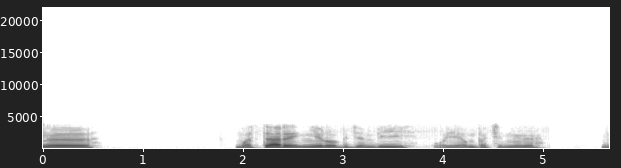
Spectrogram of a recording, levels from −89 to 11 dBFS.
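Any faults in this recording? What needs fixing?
The whole clip has passed through the iLBC codec. Nothing above 3.8 kHz survives, so the speech sounds narrowband and muffled. The damage is plainly audible: the voice takes on a rough, synthetic edge. iLBC codes each 20 ms frame's excitation on its own, without drawing on the previous frame. The character fits the 15.2 kbps mode. To prevent it, record or transmit with a wideband codec, or keep an uncompressed copy.

Computer activity noise starts at 1.98 s and runs to the end. It is a faint buzz pulsing at around 70 Hz, sitting far below the speech. It does not follow the talker. It follows the machine. Changing load on the processor, graphics card or mouse shifts the shared ground of the audio circuit, and that shift leaks into the signal. To prevent it, use an external USB or isolated audio interface, or break the ground loop.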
